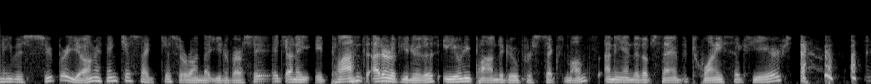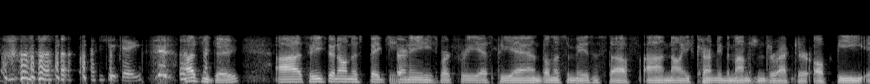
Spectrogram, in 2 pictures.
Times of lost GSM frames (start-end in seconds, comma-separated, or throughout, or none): 2.58-2.76, 6.58-6.63, 12.62-12.75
